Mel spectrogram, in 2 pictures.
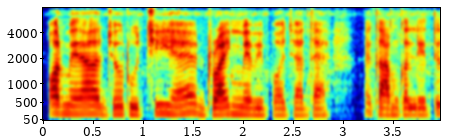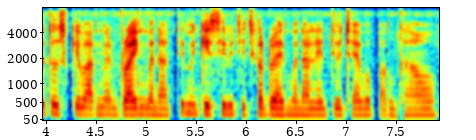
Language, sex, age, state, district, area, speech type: Hindi, female, 30-45, Uttar Pradesh, Sonbhadra, rural, spontaneous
